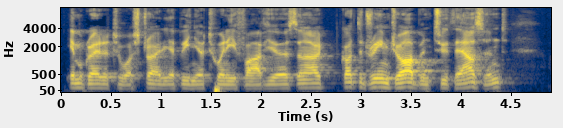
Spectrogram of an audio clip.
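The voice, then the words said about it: African accent. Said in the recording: “born in Africa, hence this accent”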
